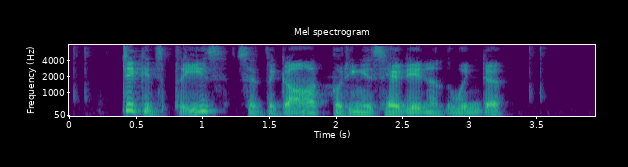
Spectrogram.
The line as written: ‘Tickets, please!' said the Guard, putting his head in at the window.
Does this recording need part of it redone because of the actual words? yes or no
no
